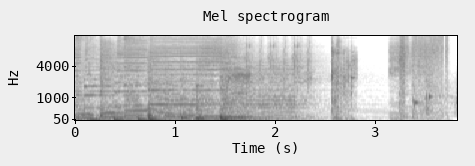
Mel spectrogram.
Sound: quacks

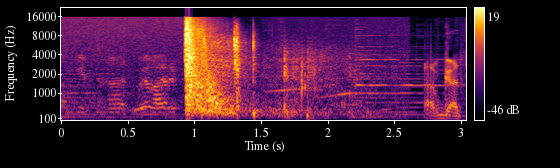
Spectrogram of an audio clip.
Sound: rifle firing

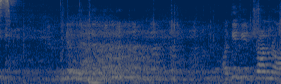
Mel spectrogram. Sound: audience laughs

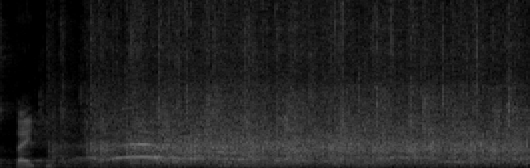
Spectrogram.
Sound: crowd cheers

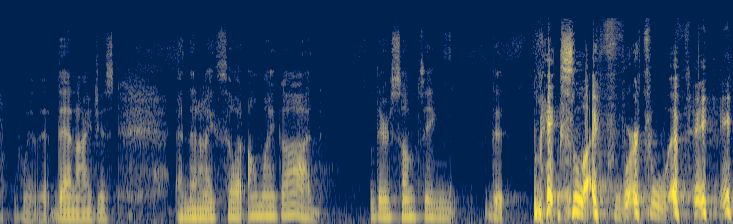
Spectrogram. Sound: laughter

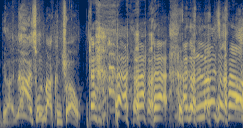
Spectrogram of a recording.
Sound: laughter

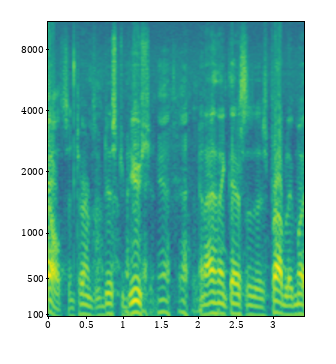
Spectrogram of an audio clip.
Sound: laughter

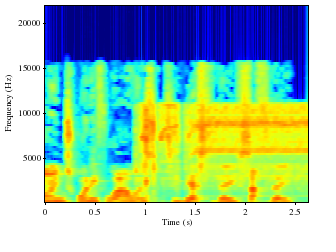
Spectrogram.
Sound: rewind mechanism whirs

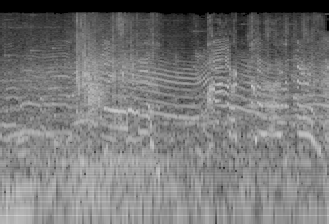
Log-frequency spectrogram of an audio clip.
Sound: screaming

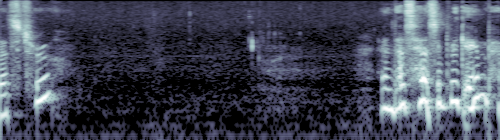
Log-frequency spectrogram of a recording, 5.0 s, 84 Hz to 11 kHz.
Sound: pauses for 3 seconds

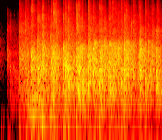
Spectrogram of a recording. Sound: applause

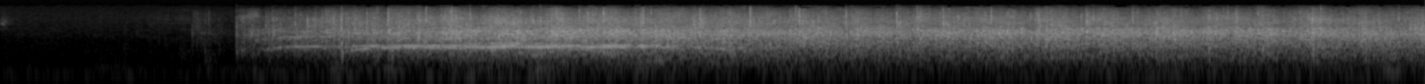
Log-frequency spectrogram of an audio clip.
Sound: audience applauds; audience cheers

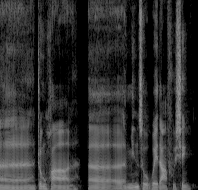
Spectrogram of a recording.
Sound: non-english speech

